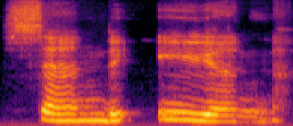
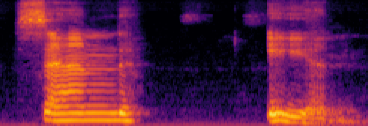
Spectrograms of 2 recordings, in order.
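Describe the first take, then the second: First: Lower, slow, ghostly voice from a recorder; hint of a spooky spirit voice, drawn out; eerie recorder voice. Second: Slow, with Ian sinking much lower; eerie recorder voice, deeper. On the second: Retold or imitated. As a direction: let the name drop into a ghostly low. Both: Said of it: "this voice comes out and says".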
